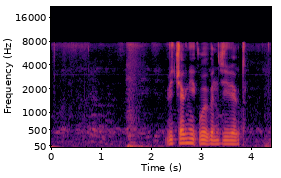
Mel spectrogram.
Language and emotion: Russian, neutral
